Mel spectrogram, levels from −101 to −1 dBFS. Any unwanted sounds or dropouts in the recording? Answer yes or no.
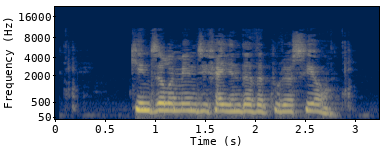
no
